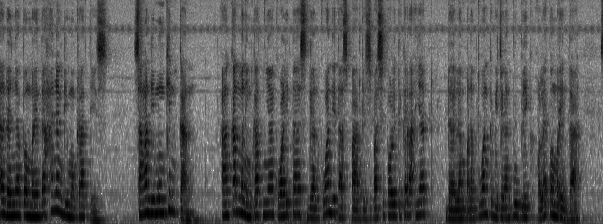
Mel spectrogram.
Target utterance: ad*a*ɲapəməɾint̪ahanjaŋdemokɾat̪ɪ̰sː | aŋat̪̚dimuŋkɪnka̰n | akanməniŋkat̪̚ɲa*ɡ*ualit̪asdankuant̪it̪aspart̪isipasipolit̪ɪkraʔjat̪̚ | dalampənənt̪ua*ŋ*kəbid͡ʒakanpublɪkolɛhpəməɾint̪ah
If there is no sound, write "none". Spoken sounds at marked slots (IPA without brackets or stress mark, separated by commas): a, k, n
